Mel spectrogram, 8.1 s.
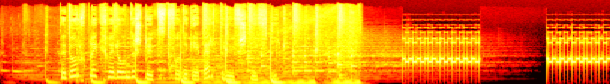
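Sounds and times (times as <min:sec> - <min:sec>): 
speech: 0:00.8 - 0:03.9
telephone ringing: 0:05.4 - 0:06.4, 0:07.3 - 0:08.1.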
